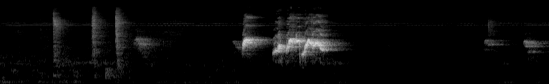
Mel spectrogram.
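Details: Red-whiskered bulbul, Vietnamese type, 3-4-5-6-7 style song played to instruct young birds and excite them. A few sharp clicks, then one loud rolling cluster of liquid whistles, ending with two faint short notes.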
